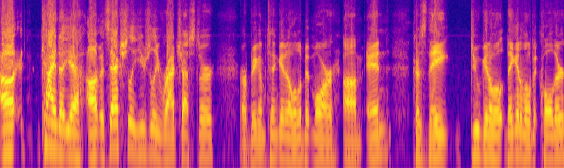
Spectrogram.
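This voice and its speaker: With an American accent and a normal speaking voice, a man talks at a fairly high pitch and a fairly quick pace, with ordinary pitch variation, in a very clean recording with a silent background. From US, Buffalo, New York. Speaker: podcast host. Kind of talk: casual chat.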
